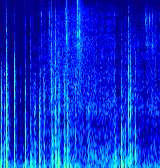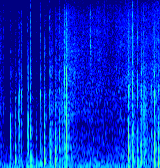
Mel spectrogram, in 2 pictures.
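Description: A grey-white plastic squeeze tube of shower cream is held upright in both hands while fingertips tap it rapidly and squeeze it. Quick, dry plastic taps come in bursts, with soft crinkling squeezes in the quieter stretches between them.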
